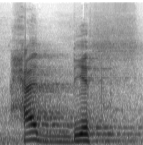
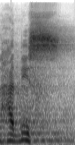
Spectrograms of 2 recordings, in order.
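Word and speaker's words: حديث: gigi seri bagian atas fahaddit hadit haddit nah bunyinya seperti itu ya ya Ee bukan hadis hadis hadis hal itu sudah diindonesiakan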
